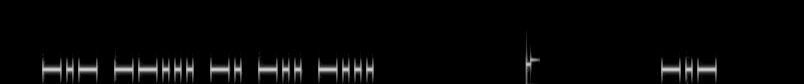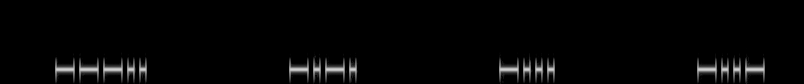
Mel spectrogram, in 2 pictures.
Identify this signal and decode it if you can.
Morse code, heard as a keyed tone, about 20 wpm, spaced as for 9 wpm, 700 Hz. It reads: K7NDB K8CBX
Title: USA Call Signs - 8x Character Spacing - 20wpm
